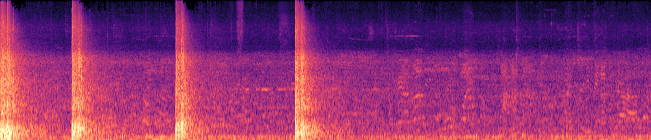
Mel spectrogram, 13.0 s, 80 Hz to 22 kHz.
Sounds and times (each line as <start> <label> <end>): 0.0 fireworks 7.5
0.0 Firecrackers 8.3
0.0 Many people gathered at the intersection 13.0
0.0 Traffic sound 13.0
